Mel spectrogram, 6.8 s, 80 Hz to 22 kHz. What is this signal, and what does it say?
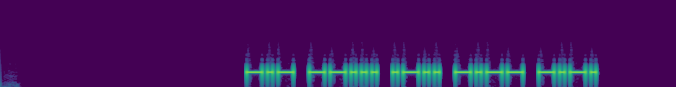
Morse code, heard as a keyed tone, about 23 wpm, 700 Hz. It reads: K7LYC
